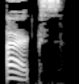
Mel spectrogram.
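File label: "arks", British English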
